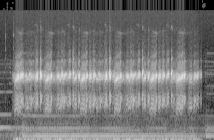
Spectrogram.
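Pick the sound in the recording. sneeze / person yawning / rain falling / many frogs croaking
many frogs croaking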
